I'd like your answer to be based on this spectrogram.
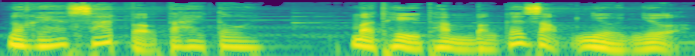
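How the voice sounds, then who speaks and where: A man's voice: low voice, big pitch swings, fairly quick, warm tone, slightly rough, soft background music. A man narrating a ghost story in a dramatic, suspenseful manner.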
